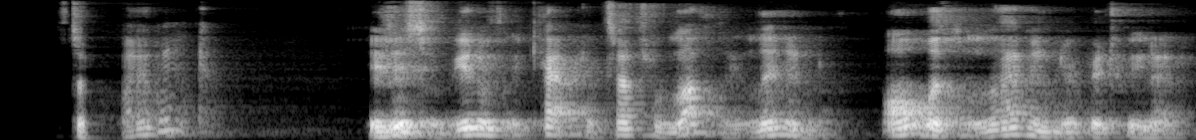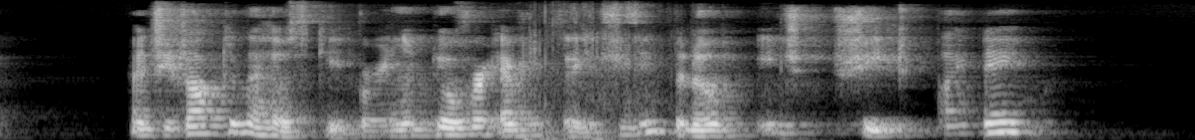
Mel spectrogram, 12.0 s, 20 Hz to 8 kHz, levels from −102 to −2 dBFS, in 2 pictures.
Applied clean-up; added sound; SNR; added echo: neural mask model DeepFilterNet 3.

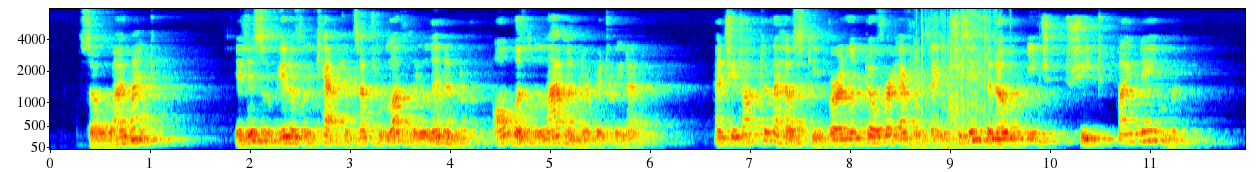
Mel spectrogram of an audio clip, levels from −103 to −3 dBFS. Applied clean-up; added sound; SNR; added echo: none; Tearing; 16 dB; reverberation time 1.0 s.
